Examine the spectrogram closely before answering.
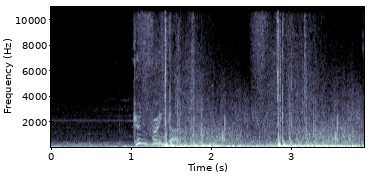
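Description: A magic spell whooshes and crackles in a sudden burst.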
